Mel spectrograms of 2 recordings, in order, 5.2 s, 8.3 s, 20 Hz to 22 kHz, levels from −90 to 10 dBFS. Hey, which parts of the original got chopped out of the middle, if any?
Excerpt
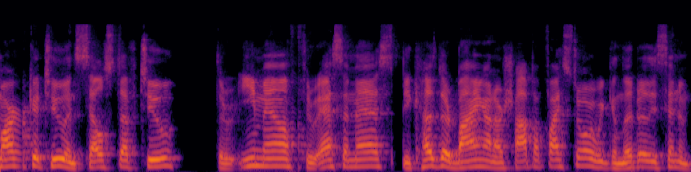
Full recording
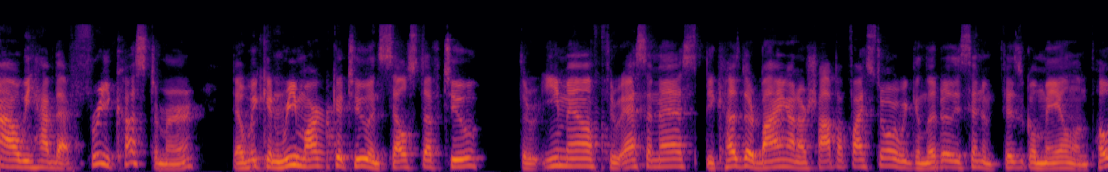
none

